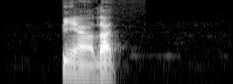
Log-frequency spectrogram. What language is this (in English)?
Min Nan Chinese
